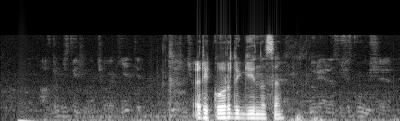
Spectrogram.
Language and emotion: Russian, neutral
